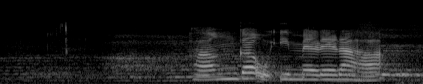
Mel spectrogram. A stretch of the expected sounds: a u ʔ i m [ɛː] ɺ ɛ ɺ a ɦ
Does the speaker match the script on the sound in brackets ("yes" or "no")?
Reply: no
